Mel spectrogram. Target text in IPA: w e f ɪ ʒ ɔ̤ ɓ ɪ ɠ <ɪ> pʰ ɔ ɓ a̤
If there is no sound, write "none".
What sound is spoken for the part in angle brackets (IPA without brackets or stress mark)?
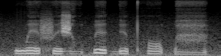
ɪ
